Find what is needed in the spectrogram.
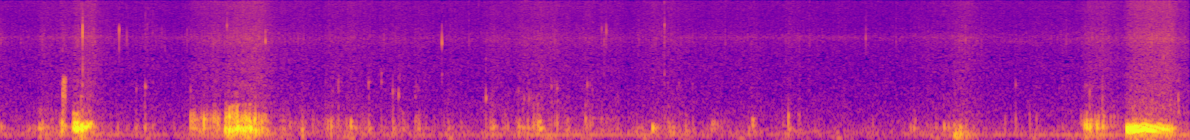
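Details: Night stomach growling while lying in bed: low gurgling rumbles in a few bursts with quiet gaps (borborygmi).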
